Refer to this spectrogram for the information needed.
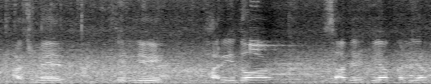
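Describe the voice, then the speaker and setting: A man talks in a high pitch with monotone, flat intonation. Noticeable background noise runs beneath him. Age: 60s. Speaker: rickshaw driver on a cycling journey. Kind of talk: news interview.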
